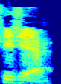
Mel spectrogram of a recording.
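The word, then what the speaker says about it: Fugère: My last name is French, Fugere.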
